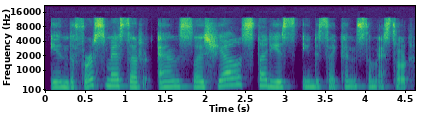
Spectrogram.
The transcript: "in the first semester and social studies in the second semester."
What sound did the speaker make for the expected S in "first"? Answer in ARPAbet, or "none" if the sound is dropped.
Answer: S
